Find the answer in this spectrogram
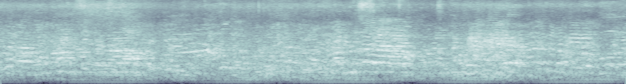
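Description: Crowd chatter: many voices talking over one another, with no single speaker standing out.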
